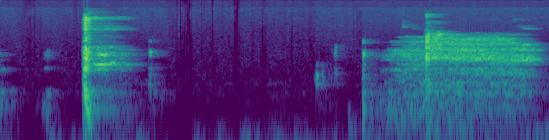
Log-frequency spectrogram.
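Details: One sharp single cough, then a harsh cough with longer raspy throat clearing, from a streamer coughing repeatedly during a Saturday live stream.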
